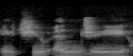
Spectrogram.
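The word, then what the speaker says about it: hūṃ: a nice deep inhale the syllable is home hum in tibetan they pronounce it like hung almost like a home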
